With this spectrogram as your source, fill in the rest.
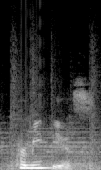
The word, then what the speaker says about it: Prometheus: Prometheus.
